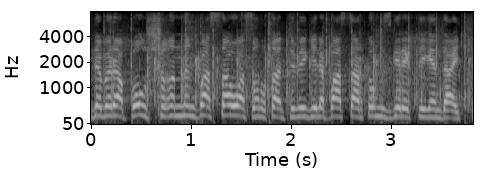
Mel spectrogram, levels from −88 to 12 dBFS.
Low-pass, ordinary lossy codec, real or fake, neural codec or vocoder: none; none; real; none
